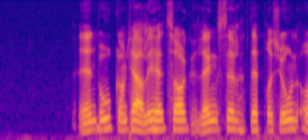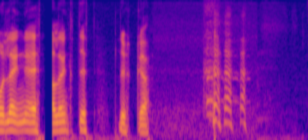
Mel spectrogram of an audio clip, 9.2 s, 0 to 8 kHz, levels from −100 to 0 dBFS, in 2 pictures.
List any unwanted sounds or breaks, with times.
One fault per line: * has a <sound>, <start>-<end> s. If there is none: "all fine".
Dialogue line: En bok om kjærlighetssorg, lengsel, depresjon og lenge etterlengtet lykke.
* has a dropout, 5.3-5.4 s
* has a laugh, 7.7-8.4 s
